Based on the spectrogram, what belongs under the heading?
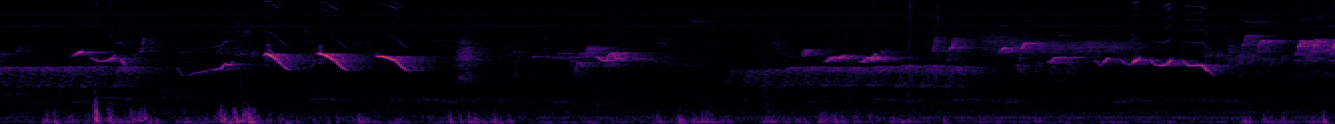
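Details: A young black-naped oriole being trained as a fierce decoy bird gives a rapid series of short, clear whistled notes sliding down in pitch, some higher and more nasal, over low knocks and rustling.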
